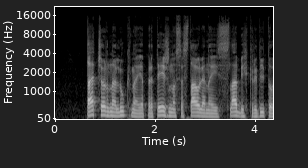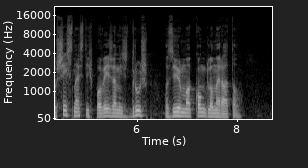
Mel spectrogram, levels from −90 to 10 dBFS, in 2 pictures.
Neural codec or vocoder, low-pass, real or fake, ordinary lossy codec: vocoder, 44.1 kHz, 128 mel bands, Pupu-Vocoder; 19.8 kHz; fake; MP3, 64 kbps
